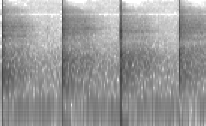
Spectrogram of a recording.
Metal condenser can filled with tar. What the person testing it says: kind of solid on the bottom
